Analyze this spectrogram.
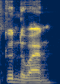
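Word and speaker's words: Gündoğan: city uh fan things under goodness some people pronounce it but i know it's gundogan in sections is always his appreciation spots and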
